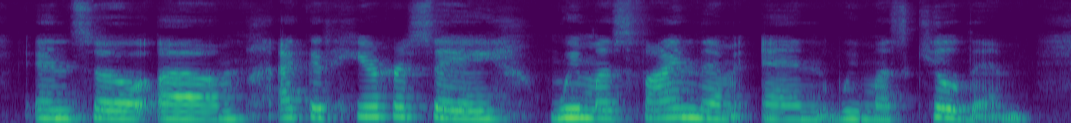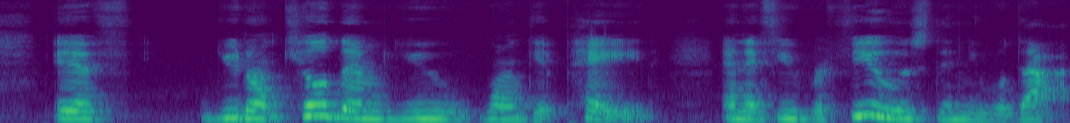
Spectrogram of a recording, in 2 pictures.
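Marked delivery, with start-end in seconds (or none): none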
